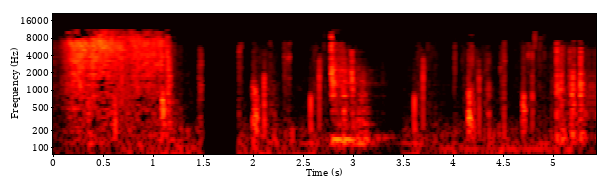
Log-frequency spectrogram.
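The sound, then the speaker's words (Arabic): Balcony window shutters and glass panes being shut in a ground-floor apartment: a long rolling slide, a brief silence, then scraping, rattling and a series of sharp clacks and knocks, moderately loud, with no talk. “اقفلي شباك البلكونة كويس والإزاز كمان. طب كده البيت كله هيبقى متقفل شيش وإزاز”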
